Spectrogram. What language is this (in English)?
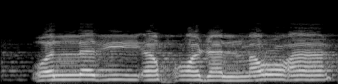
Arabic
